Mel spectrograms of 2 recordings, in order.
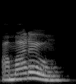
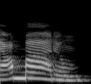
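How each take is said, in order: First: The stress is on the last syllable. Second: The stress is on the second-to-last syllable. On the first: The action will happen in the future. "a sílaba mais forte é a última" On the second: The action happened in the past. "A sílaba tônica não é a última, é a penúltima"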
